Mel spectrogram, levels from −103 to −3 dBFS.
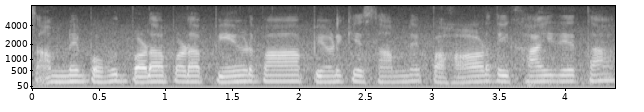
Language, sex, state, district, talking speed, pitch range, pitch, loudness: Bhojpuri, female, Uttar Pradesh, Ghazipur, 150 wpm, 165-175 Hz, 170 Hz, -17 LUFS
